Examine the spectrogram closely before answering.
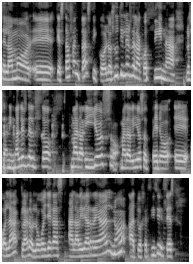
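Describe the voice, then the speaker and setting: A woman's voice: medium pitch, no room sound. A woman, a legal English teacher, giving emphatic, conversational interview answers full of tag questions.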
